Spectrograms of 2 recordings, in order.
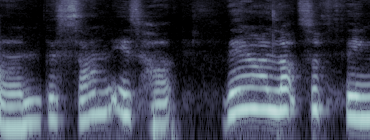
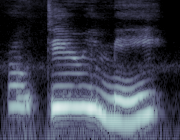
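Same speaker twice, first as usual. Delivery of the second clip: put-on fussy old dear; 6 semitones higher, 5 dB louder than usual. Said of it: "fussing character's exclamation".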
